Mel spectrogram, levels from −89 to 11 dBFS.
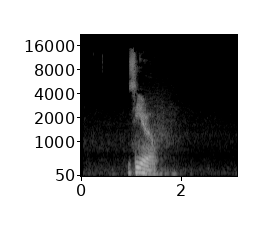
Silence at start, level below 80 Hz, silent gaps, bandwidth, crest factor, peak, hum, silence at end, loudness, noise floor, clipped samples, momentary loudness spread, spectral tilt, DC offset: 0.95 s; -64 dBFS; none; 15 kHz; 20 dB; -10 dBFS; none; 1.25 s; -26 LUFS; -71 dBFS; under 0.1%; 17 LU; -5.5 dB/octave; under 0.1%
